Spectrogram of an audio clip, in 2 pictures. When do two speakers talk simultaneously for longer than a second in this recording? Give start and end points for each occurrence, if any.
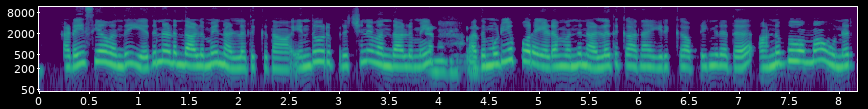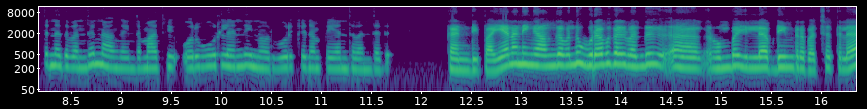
none

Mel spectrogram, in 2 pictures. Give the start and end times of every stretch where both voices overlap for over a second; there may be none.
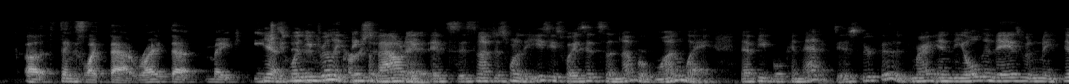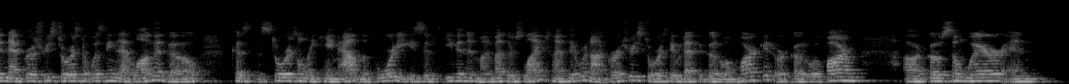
2.6-4.2

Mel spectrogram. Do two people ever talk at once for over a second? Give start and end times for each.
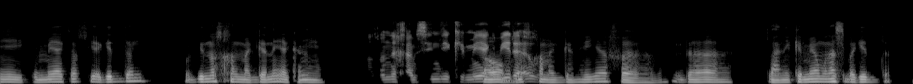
none

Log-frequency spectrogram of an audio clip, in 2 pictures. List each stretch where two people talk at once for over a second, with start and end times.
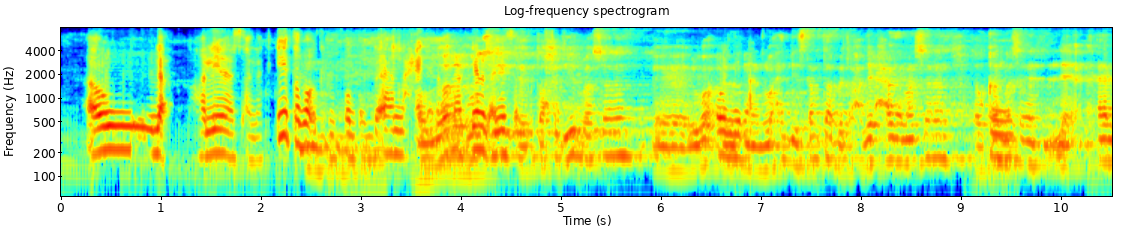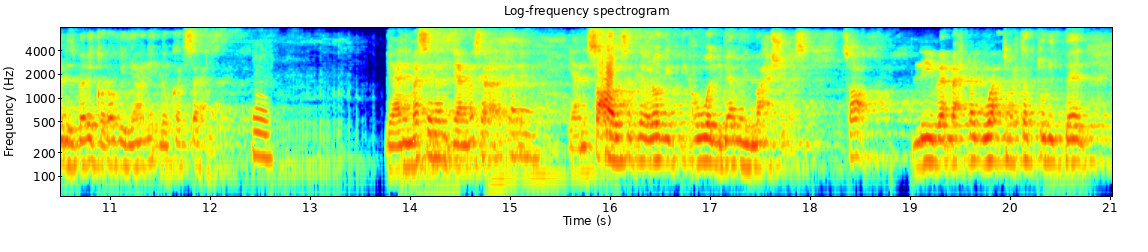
3.5-5.0

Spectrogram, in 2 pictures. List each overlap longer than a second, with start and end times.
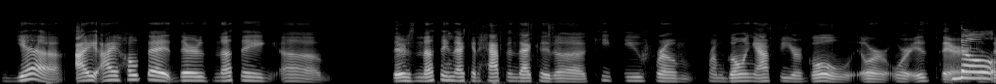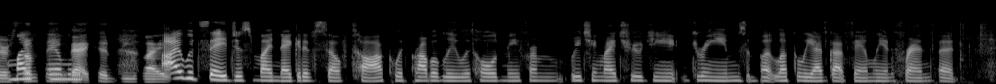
9.5-10.8

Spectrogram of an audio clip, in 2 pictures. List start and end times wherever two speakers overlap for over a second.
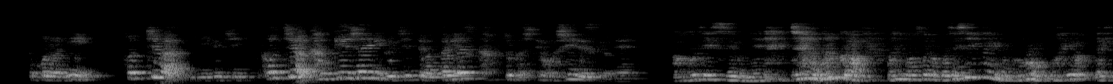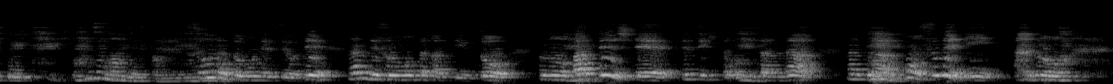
none

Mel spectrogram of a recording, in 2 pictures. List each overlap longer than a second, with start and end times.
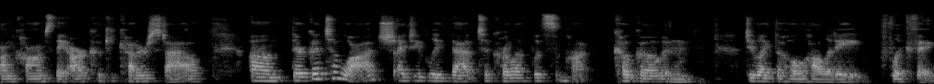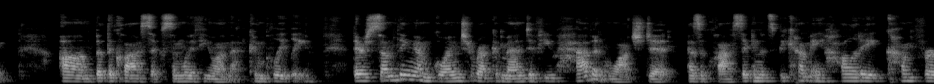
none

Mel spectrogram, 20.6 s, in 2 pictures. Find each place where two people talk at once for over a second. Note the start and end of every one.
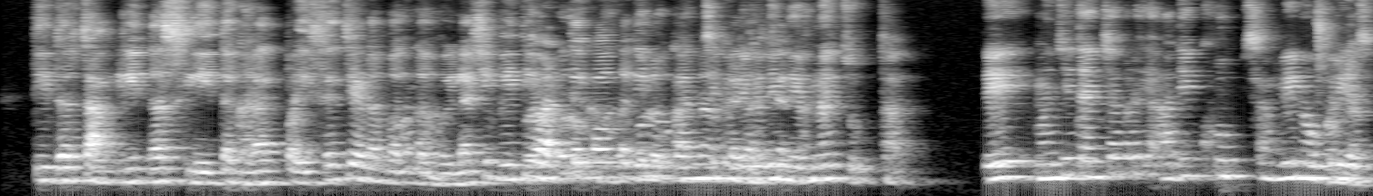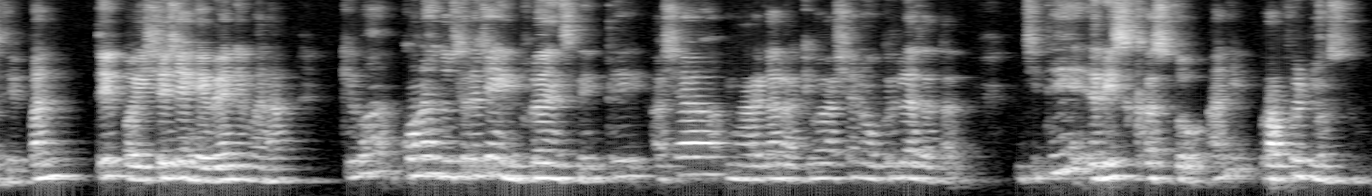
3.9-6.0

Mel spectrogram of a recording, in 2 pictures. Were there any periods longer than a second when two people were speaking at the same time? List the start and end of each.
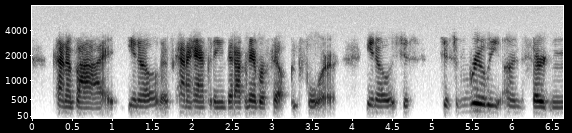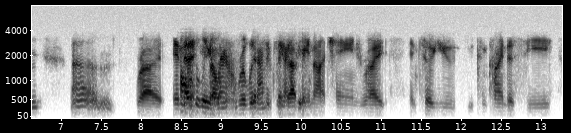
8.5-10.2

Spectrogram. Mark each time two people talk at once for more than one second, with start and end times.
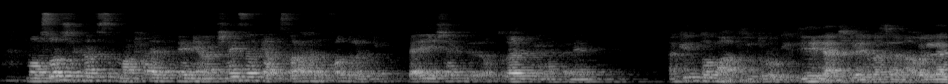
none

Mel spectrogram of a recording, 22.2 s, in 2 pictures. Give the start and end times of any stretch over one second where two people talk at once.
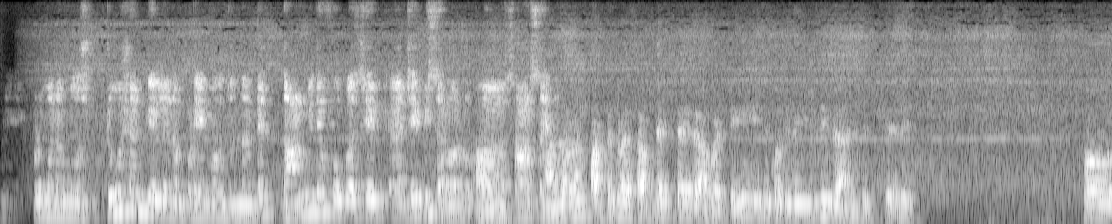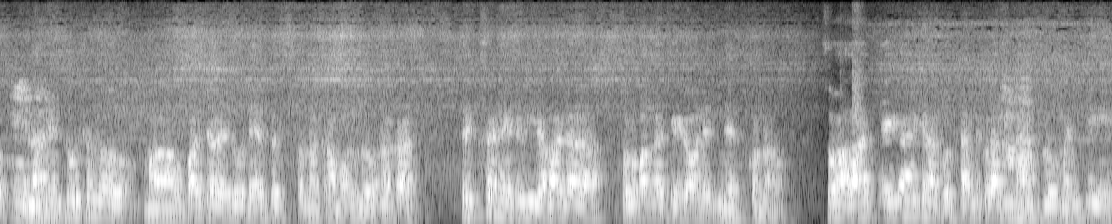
none

